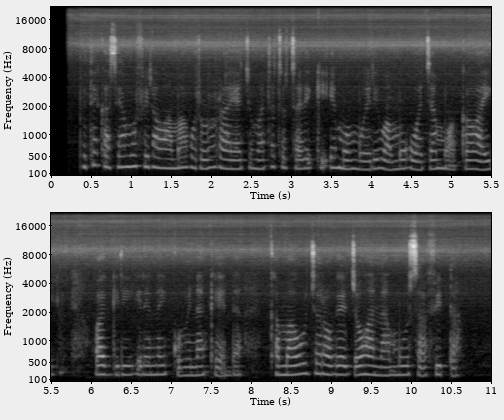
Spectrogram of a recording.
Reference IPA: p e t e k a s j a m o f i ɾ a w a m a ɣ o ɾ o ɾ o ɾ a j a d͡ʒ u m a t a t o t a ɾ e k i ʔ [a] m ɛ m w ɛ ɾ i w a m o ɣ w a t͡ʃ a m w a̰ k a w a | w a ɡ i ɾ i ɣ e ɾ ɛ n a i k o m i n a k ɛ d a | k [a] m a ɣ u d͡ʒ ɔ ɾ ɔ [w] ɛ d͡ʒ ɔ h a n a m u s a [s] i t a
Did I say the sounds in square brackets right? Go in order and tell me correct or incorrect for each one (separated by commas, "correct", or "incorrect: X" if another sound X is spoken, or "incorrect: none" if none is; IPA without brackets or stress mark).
incorrect: e, correct, incorrect: ɣ, incorrect: f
